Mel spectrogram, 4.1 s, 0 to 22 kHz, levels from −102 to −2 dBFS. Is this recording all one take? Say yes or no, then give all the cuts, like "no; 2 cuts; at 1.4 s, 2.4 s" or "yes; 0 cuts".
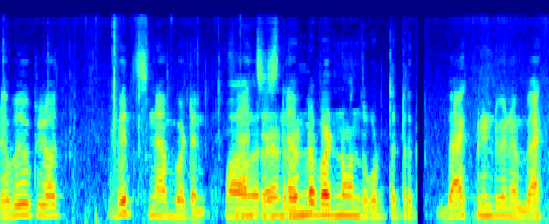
no; 1 cut; at 3.1 s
